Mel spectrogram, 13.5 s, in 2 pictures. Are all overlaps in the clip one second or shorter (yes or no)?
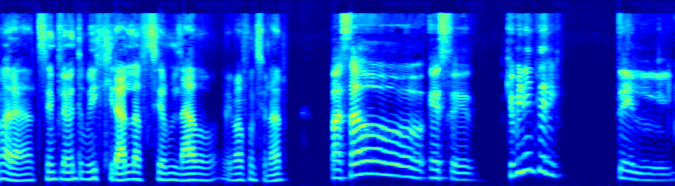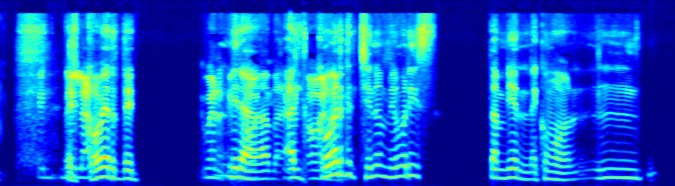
no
